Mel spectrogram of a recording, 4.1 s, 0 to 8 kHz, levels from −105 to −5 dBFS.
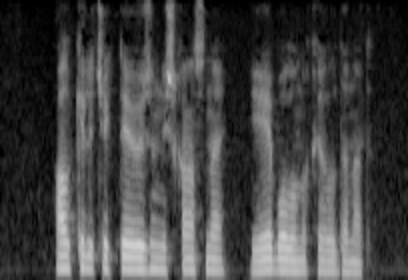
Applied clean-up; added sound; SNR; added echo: none; none; none; none.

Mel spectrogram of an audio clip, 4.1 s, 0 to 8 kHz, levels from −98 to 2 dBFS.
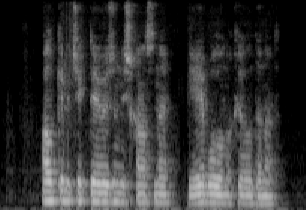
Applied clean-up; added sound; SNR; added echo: neural separator model SepFormer DNS4.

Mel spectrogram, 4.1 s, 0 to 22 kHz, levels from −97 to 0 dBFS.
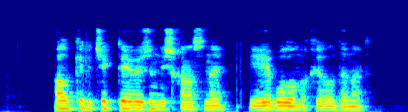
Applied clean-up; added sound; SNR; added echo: neural mask model DeepFilterNet 3.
